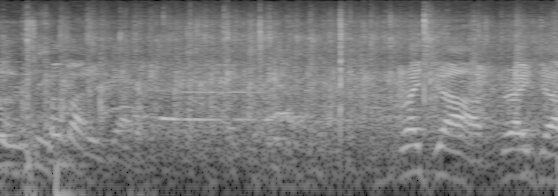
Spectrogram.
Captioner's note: applause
